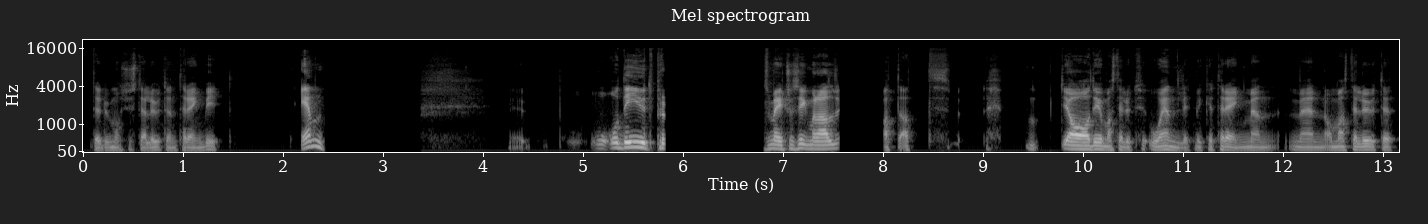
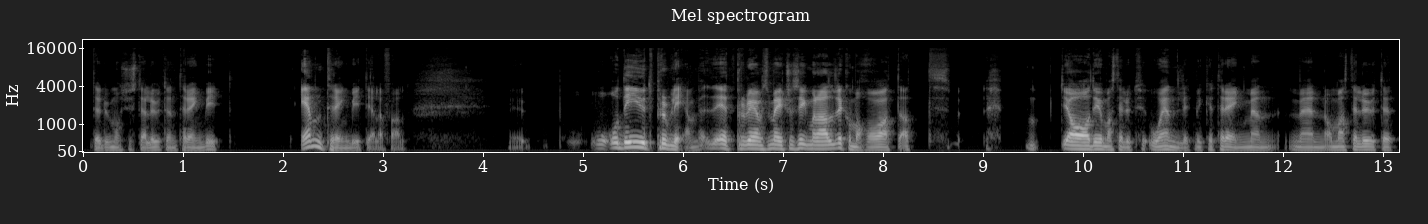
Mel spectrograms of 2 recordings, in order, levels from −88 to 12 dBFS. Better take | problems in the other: second | audio cutting out; at 2.5 s for 1 s, at 6 s for 1 s and at 7.5 s

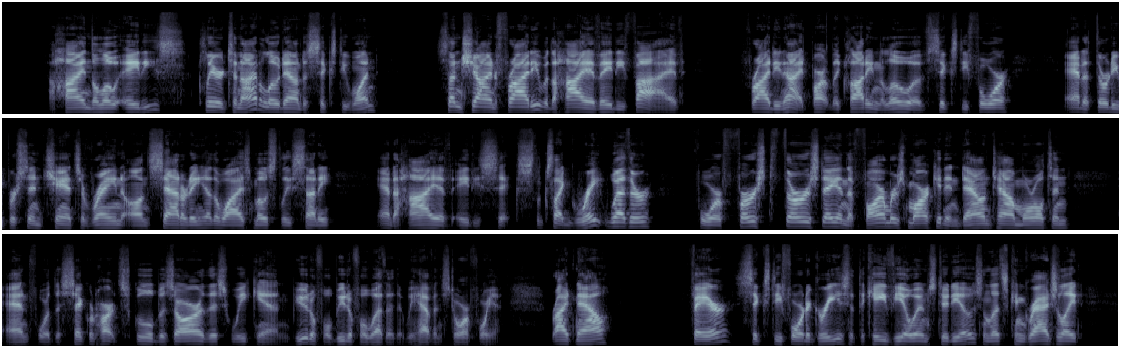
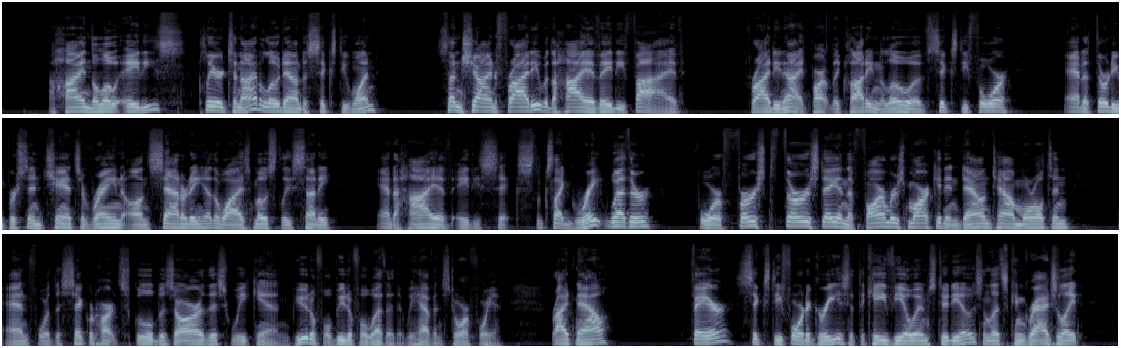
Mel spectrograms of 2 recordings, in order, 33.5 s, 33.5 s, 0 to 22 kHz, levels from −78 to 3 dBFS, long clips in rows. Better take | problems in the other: second | thin; very; fading below 750 Hz

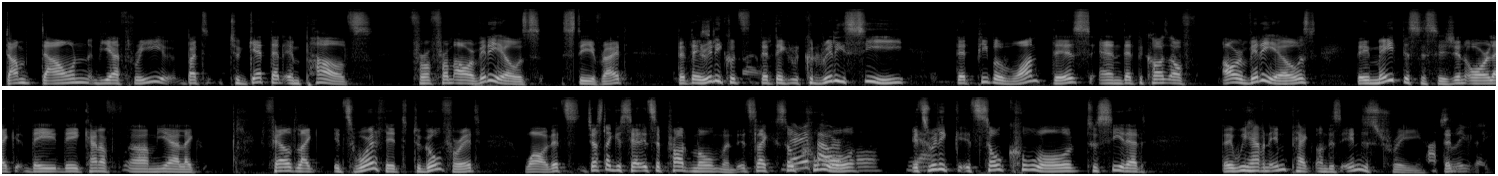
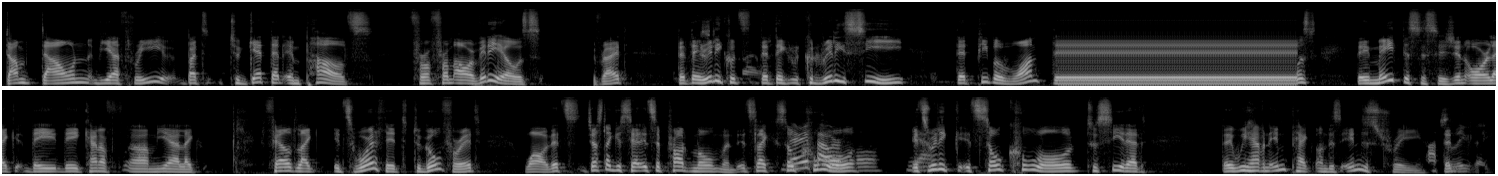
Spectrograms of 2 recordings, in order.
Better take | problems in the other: first | audio freezing; at 5.5 s and at 11 s for 2.5 s

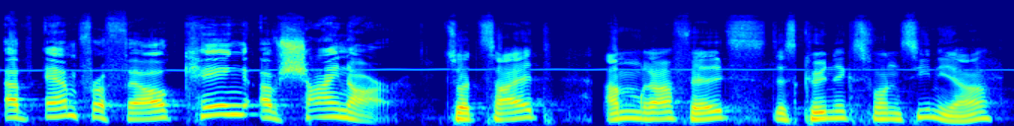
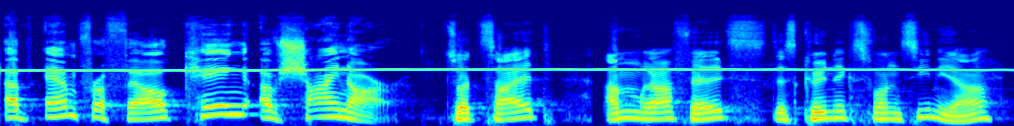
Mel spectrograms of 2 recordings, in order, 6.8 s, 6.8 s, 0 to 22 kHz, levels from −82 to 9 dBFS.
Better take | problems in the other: first | high-pitched whine; loud; throughout; 2.5 kHz, 8 dB below the speech; faint in the first

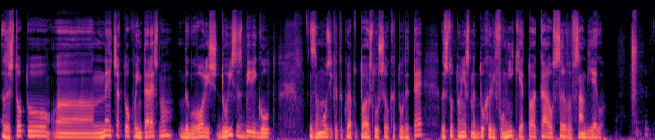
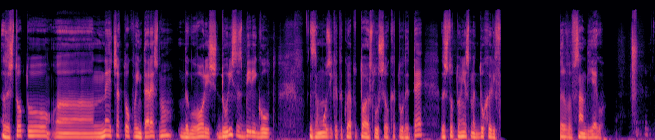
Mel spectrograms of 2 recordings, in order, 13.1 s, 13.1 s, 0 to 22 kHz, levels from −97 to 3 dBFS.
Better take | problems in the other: first | audio cutting out; at 10 s for 1 s

